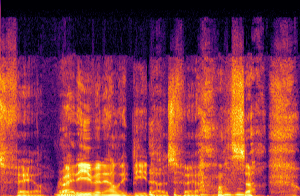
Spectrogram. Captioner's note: panelist laughs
